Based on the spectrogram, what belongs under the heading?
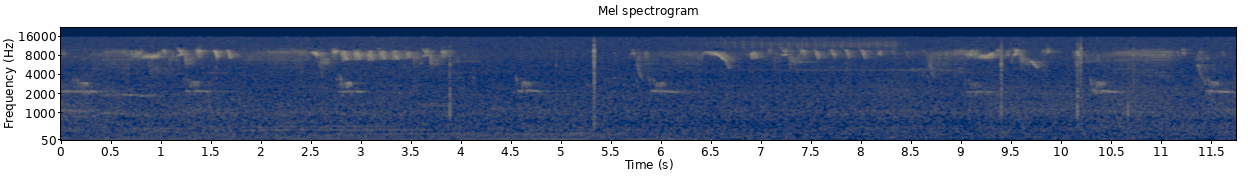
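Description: Small birds calling: quick high trills and sweeping chirps, with a short chirp repeating about once a second, over a steady low rumble of outdoor background noise.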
